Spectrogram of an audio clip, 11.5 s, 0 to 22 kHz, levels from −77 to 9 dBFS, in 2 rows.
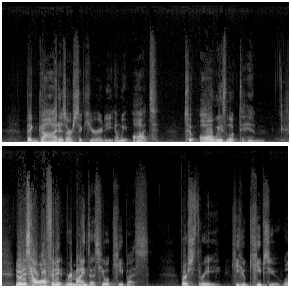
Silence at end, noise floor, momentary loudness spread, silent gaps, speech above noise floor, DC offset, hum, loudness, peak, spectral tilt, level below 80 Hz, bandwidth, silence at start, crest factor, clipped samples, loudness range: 0 s; -52 dBFS; 21 LU; none; 34 dB; under 0.1%; none; -18 LUFS; -6 dBFS; -5.5 dB/octave; -50 dBFS; over 20 kHz; 0.5 s; 14 dB; under 0.1%; 8 LU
